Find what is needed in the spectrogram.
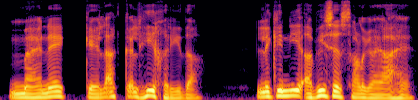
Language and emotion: Urdu, sad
